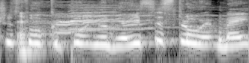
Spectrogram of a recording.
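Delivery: put-on English accent. Imitating another speaker's English way of talking about penalties: imitating an English accent. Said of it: "You sound so English right now".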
